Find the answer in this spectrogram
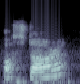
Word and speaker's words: Ostara: Halloween basic information it is the holiday is pronounced ostara it is celebrated in March around the 21st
